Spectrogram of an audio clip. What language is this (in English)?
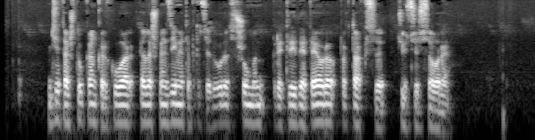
Albanian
